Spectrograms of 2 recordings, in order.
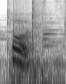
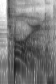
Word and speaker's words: Tord: Is it like turd, but with an O? Kind of. Oh, Lord. Tord.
